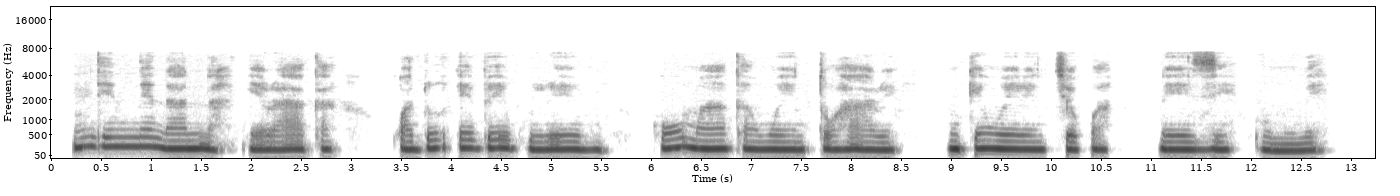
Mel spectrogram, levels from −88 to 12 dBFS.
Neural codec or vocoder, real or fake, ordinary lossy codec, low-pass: none; real; none; 7.2 kHz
